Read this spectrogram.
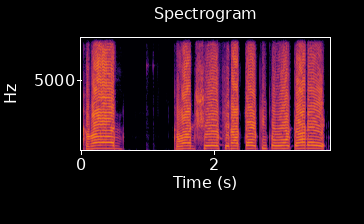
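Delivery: yelling to wake someone up; very loud. Acted. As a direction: shout it, high and loud. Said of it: "I'm going to be very, very loud".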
